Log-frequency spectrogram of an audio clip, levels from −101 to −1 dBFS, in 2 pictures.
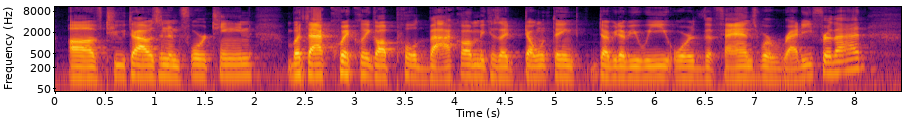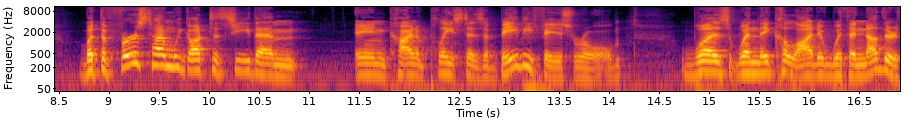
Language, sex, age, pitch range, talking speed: English, male, 20-39, 110-130 Hz, 155 wpm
